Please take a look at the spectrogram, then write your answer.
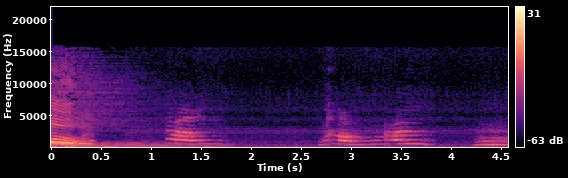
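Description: A cat meows several times in close succession, each call a clear, rising-and-falling mew, fairly loud, with a brief rumbling noise at the very start.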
